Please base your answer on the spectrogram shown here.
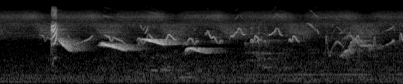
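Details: Ultramarine grosbeak singing at a rival bird: slurred whistled notes sliding down and level, a loud phrase near the start, then softer high twittering from other birds through the rest.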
